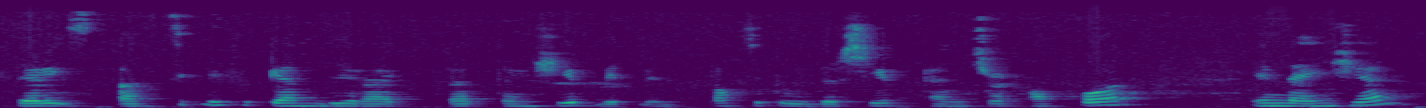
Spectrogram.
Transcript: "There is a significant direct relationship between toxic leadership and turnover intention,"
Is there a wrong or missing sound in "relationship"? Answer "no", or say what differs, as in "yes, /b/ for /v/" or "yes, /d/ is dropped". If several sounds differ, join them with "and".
yes, /l/ is dropped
